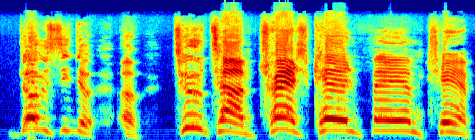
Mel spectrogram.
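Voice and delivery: loud, bragging read of the viewer's words; mock champion boast. Reading a viewer's brag to the stream, shouted hype. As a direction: hype up the two-time title like a ring announcer. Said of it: "say it again".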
